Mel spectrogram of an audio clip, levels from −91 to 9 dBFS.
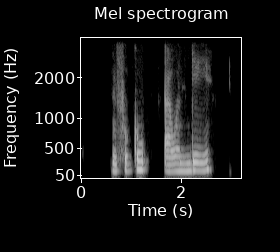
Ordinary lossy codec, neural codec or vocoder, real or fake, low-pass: Opus, 64 kbps; codec, 16 kHz, 6 kbps, DAC; fake; 3.6 kHz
